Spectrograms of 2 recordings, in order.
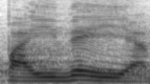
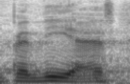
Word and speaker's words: paideia: Se lee en español como paideia, pero se pronuncia pedía, por eso pediatría o pedagogía.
